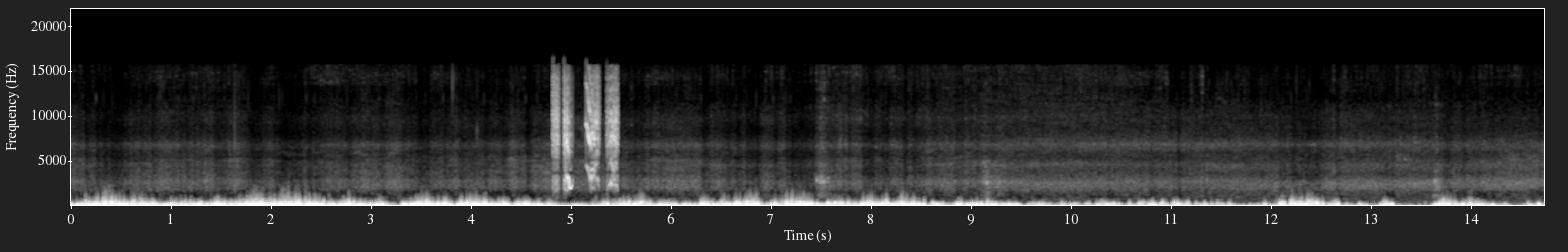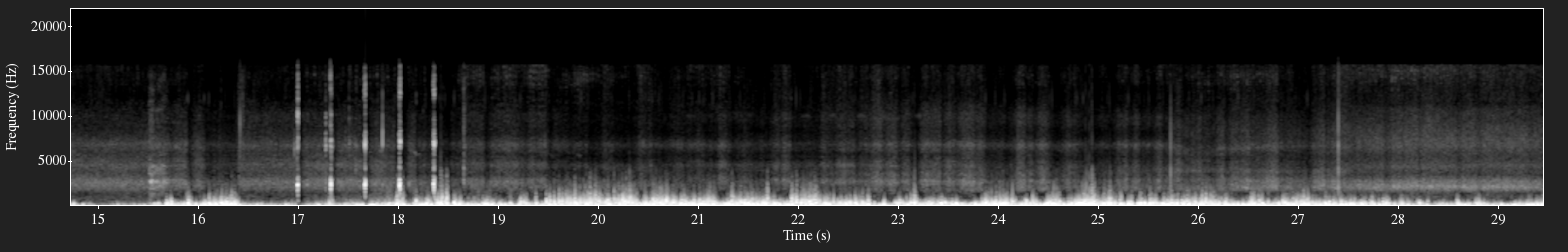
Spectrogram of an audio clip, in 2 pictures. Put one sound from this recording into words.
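Horses' hooves thud as the horses gallop over dirt.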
